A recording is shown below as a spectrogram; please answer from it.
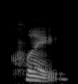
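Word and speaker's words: Klee: it's spelled kle e but it's pronounced clay a quote by Paul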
